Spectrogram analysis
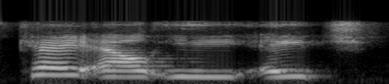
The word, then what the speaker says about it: Klehfoth: I don't know how to pronounce her name. Klehfoth? It's Klehfoth.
